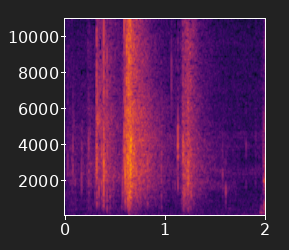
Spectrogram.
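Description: Three short rustling swishes close to the microphone, the second the loudest.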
